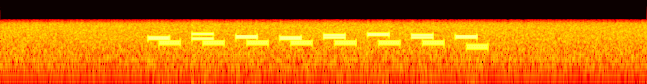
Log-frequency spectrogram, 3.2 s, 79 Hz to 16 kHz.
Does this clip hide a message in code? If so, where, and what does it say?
Yes: multi-frequency trunk signalling (R2, with the far end's replies) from 0.7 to 2.4 s, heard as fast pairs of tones, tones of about 110 ms, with hum. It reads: 17315053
